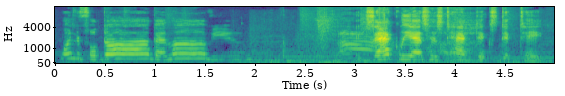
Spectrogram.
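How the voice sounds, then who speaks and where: Bright-voiced woman playing and narrating a game. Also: high voice, measured pace, faint music behind. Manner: playful, animated reactions, reads game text aloud. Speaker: host of a game roleplay channel. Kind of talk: casual gameplay commentary with roleplay.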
